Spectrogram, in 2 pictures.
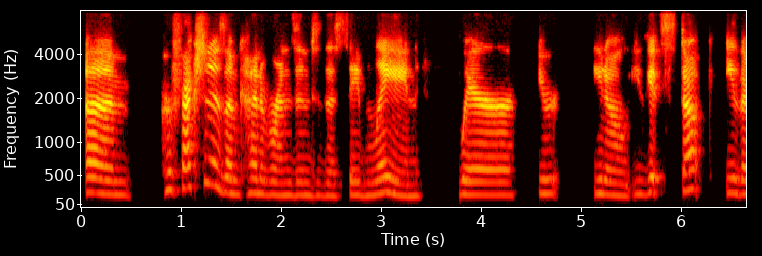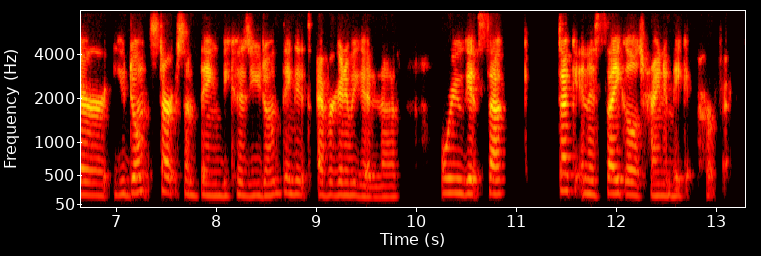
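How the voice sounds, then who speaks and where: A woman's voice: medium pitch, moderate pace, pushed and bright, highs cut off. A woman giving casual business advice on a live stream, stuffed up and losing her voice, chatty and full of restarts. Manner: chatty, loose, with many restarts and fillers. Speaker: business coach. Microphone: streaming on a social video platform.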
